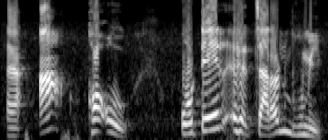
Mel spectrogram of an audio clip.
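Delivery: teacher shows students how hard the word is to pronounce, slow and halting; struggling pronunciation. Shown as a demonstration. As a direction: stretch out the sounds as if they're hard to say. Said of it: "দেখো তো ভাই উচ্চারণ করতে কতটা কষ্ট হইতেছে।".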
